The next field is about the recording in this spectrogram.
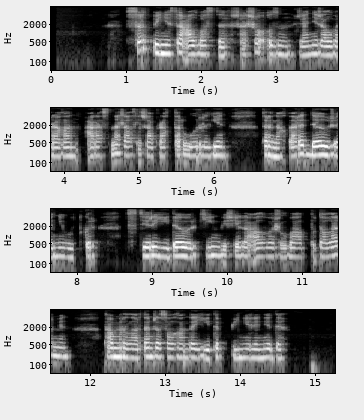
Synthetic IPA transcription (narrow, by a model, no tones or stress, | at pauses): səɾt̪̚bene̞sɪʔɑlˠbɑst̪əʃɑ̰ʃə̰ʔʊ̰zənʒæne̞ʒɑlˠbəɾɑʁɑnɑ̰ɾɑsənd̪ɑʒɑsəlˠʒɑpəɾɑq̚t̪ɑɾwɵɾɪlɡʲe̞nt̪ʰəɾnɑqt̪ɑɾəd̪æwʒæne̞wɵt̪kʲɪɾt̪ʰɪ̥st̪e̞ɾɪijd̪æwʏɾkʲʰijɪŋbe̞ʃe̞ɡʲɪ̰ʔɑ̰lˠβɑʒəlˠbɑb̥ut̪ɑlˠɑɾme̞nt̪ʰɑməɾlˠɑɾd̪ɑnʒɑsɑlˠʁɑnd̪ɑje̞t̪ɪp̚bejne̞le̞ne̞d̪ɪ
